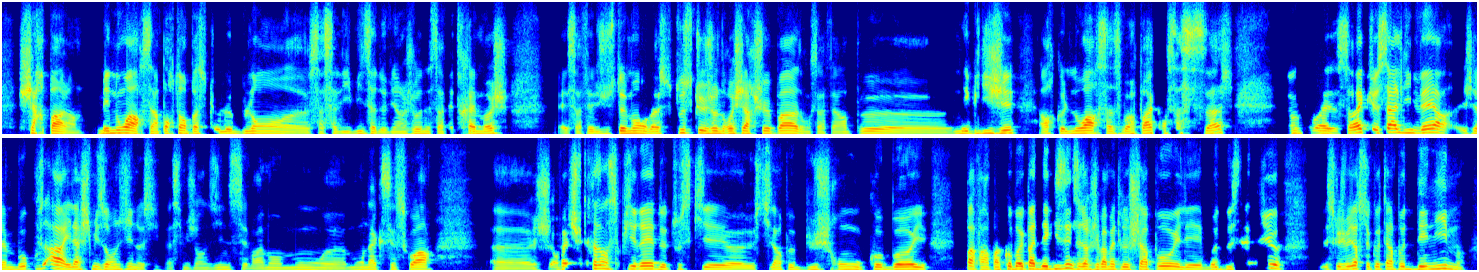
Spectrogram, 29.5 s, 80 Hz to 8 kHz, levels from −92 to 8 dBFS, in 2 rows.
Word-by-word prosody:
Sherpa, 145 Hz, -3 st, +3 dB
là 100 Hz, -3 st, -6 dB, 0.2 s
mais 145 Hz, +1 st, +2 dB
noire. 170 Hz, +2 st, +6 dB
C'est 140 Hz, -, -3 dB
important 140 Hz, +5 st, 0 dB
parce 135 Hz, -2 st, -2 dB
que -, -, -9 dB
le 125 Hz, 0 st, 0 dB
blanc, 135 Hz, 0 st, -2 dB, 0.2 s
heu, -, -, -8 dB
ça 115 Hz, +1 st, -8 dB
salit 120 Hz, 0 st, -6 dB
vite. 135 Hz, +2 st, -7 dB
Ça 125 Hz, -3 st, -2 dB
devient 120 Hz, 0 st, -8 dB
jaune 135 Hz, +2 st, -4 dB
et -, -, -5 dB
ça 125 Hz, -2 st, -7 dB
fait -, -, -17 dB
très 140 Hz, -, 0 dB
moche 140 Hz, +2 st, -2 dB, 0.5 s
et -, -, -8 dB
ça -, -, -8 dB
fait 125 Hz, -1 st, -5 dB
justement, 145 Hz, +5 st, +2 dB
bah, 130 Hz, -1 st, +1 dB, 0.2 s
tout 185 Hz, -, 0 dB
ce 180 Hz, -, -8 dB
que 165 Hz, -, +2 dB
je 150 Hz, +1 st, +2 dB
ne 145 Hz, -2 st, 0 dB
recherche 145 Hz, +1 st, +2 dB
pas 155 Hz, 0 st, +5 dB
donc 120 Hz, -1 st, -9 dB
ça 115 Hz, -2 st, -9 dB
fait 120 Hz, -, -12 dB
un 120 Hz, +1 st, -7 dB
peu, 140 Hz, -, -14 dB
heu, 115 Hz, -5 st, -3 dB
négligé 145 Hz, +4 st, 0 dB, 0.2 s
alors 125 Hz, +1 st, -3 dB
que 140 Hz, -, -1 dB
le 130 Hz, -, -2 dB
noir, 155 Hz, +1 st, +6 dB
ça 135 Hz, -3 st, -3 dB
se 125 Hz, -, -10 dB
voit 135 Hz, 0 st, -1 dB
pas 160 Hz, +3 st, +4 dB
quand 145 Hz, -, -12 dB
ça 150 Hz, +1 st, -8 dB
se -, -, -1 dB
s -, -, -4 dB
tâche. 180 Hz, +6 st, 0 dB, 0.6 s
Donc 155 Hz, -1 st, -5 dB
ouais, 150 Hz, -2 st, +2 dB
c'est 165 Hz, +4 st, -3 dB
vrai 195 Hz, +4 st, +8 dB
que 185 Hz, -, +3 dB
ça 215 Hz, +5 st, +7 dB
l'hiver, 185 Hz, +1 st, +4 dB
j'aime 140 Hz, -1 st, -4 dB
beaucoup 160 Hz, +4 st, -5 dB
ah 200 Hz, -6 st, +7 dB
et -, -, +2 dB
la 145 Hz, 0 st, +1 dB
chemise 150 Hz, +1 st, -4 dB
en 150 Hz, 0 st, -1 dB
jean 150 Hz, -1 st, -7 dB
aussi! 110 Hz, -4 st, -13 dB
La 105 Hz, -, -21 dB
chemise 120 Hz, +1 st, -15 dB
en 120 Hz, 0 st, -13 dB
jean, 135 Hz, +4 st, -10 dB
c'est 120 Hz, -4 st, -12 dB
vraiment 120 Hz, +3 st, -10 dB
mon, 130 Hz, 0 st, -9 dB
heu, 115 Hz, -1 st, -10 dB
mon 135 Hz, +2 st, -9 dB
accessoire. 140 Hz, +2 st, -1 dB, 0.6 s
Heu, 110 Hz, -1 st, -8 dB
je 105 Hz, -, -7 dB
en -, -, -6 dB
fait, -, -, +3 dB
je -, -, -1 dB
suis -, -, -3 dB
très 200 Hz, -1 st, 0 dB
inspiré 175 Hz, -2 st, +2 dB
de 140 Hz, -, -1 dB
tout 140 Hz, -, -13 dB
ce -, -, -9 dB
qui 140 Hz, -, -4 dB
est, 135 Hz, -1 st, +1 dB
heu, 120 Hz, -1 st, -3 dB
style 130 Hz, +3 st, -7 dB
un 125 Hz, -, -4 dB
peu 135 Hz, 0 st, -6 dB
bûcheron 145 Hz, +4 st, -5 dB
ou -, -, -8 dB
cowboy, 145 Hz, 0 st, +3 dB, 0.4 s
pas 180 Hz, -, +4 dB
enfin 145 Hz, -2 st, -2 dB
pas 145 Hz, -, 0 dB
cowboy, 165 Hz, +2 st, +5 dB
pas 170 Hz, -2 st, +7 dB
déguisé, 180 Hz, +6 st, +3 dB
c'est-à-dire 160 Hz, -3 st, +2 dB
que -, -, -6 dB
je -, -, -1 dB
vais 150 Hz, -, +5 dB
mettre 150 Hz, -1 st, -2 dB
le 145 Hz, -, +2 dB
chapeau 165 Hz, +3 st, +2 dB
et 155 Hz, -, +2 dB
les 135 Hz, -1 st, -1 dB
bottes 140 Hz, +2 st, -5 dB
de 145 Hz, -, -5 dB
7 -, -, -10 dB, 0.2 s
lieues 215 Hz, -3 st, +4 dB, 0.4 s
mais 145 Hz, -, -11 dB
ce 140 Hz, -, -7 dB
je -, -, -2 dB
veux 160 Hz, -, +1 dB
dire, 190 Hz, 0 st, +3 dB
ce 155 Hz, -, -6 dB
côté 155 Hz, +2 st, -3 dB
un -, -, 0 dB
peu 160 Hz, +1 st, -2 dB
denim, 160 Hz, -, 0 dB
140 Hz, 260 wpm, -22 LUFS, 125-155 Hz, 0.6 s, vrai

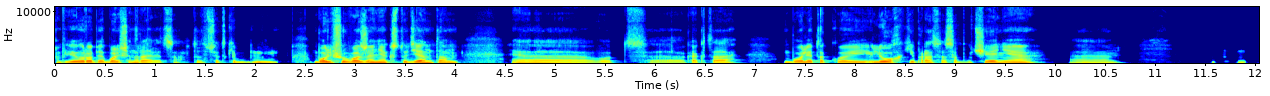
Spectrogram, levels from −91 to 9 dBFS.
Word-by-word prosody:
В 120 Hz, -, -8 dB
Европе 135 Hz, -2 st, +5 dB
больше 110 Hz, 0 st, +1 dB
нравится. 105 Hz, -2 st, -3 dB
Тут 120 Hz, -1 st, -11 dB
всё-таки 110 Hz, 0 st, -8 dB
б 125 Hz, +2 st, -5 dB, 0.4 s
больше 130 Hz, 0 st, +5 dB
уважения 115 Hz, -1 st, +5 dB
к 110 Hz, -, -8 dB
студентам, 145 Hz, +2 st, +2 dB, 0.5 s
э, 105 Hz, -1 st, -2 dB
вот, 105 Hz, 0 st, -11 dB
э, 115 Hz, -2 st, -10 dB
как-то 115 Hz, -1 st, -3 dB, 0.5 s
более 120 Hz, -1 st, +2 dB
такой 120 Hz, -1 st, -1 dB
лёгкий 130 Hz, -2 st, +3 dB
процесс 115 Hz, -1 st, -4 dB
обучения, 120 Hz, -1 st, 0 dB, 0.2 s
э, -, -, -14 dB
м, 110 Hz, 0 st, -9 dB, 1.2 s
м 200 Hz, -, -11 dB
115 Hz, 115 wpm, -23 LUFS, 110-125 Hz, 1.2 s, Европе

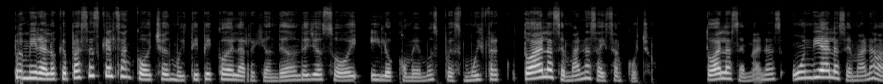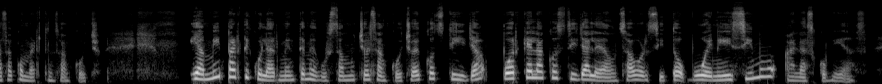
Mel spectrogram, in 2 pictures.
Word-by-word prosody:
Pues 310 Hz, -2 st, +4 dB
mira, 280 Hz, -3 st, +9 dB
lo 250 Hz, 0 st, +4 dB
que 265 Hz, -, +5 dB
pasa 315 Hz, +6 st, +4 dB
es 400 Hz, -, -3 dB
que 400 Hz, -, +4 dB
el 385 Hz, -, +4 dB
sancocho 255 Hz, -, +2 dB
es 230 Hz, -, +3 dB
muy 200 Hz, -3 st, -4 dB
típico 240 Hz, +1 st, -1 dB
de 225 Hz, -, +4 dB
la 200 Hz, -, +2 dB
región 175 Hz, -3 st, -9 dB
de 180 Hz, -, -1 dB
donde 210 Hz, +3 st, -1 dB
yo 230 Hz, 0 st, +2 dB
soy, 195 Hz, -3 st, -2 dB
y 220 Hz, -1 st, -4 dB
lo 190 Hz, -2 st, -1 dB
comemos, 180 Hz, +5 st, -7 dB
pues, 185 Hz, -2 st, -8 dB
muy 205 Hz, +4 st, -4 dB
frec 225 Hz, 0 st, -4 dB, 0.2 s
todas 275 Hz, +4 st, +9 dB
las 340 Hz, -2 st, +6 dB
semanas 215 Hz, +6 st, -2 dB
hay 185 Hz, -, -1 dB
sancocho. 185 Hz, 0 st, -11 dB, 0.5 s
Todas 235 Hz, +4 st, +5 dB
las 270 Hz, -2 st, +2 dB
semanas, 230 Hz, +7 st, -7 dB
un 295 Hz, +2 st, +2 dB
día 330 Hz, +1 st, +7 dB
a -, -, +6 dB
la 300 Hz, -, +2 dB
semana 200 Hz, +3 st, -5 dB
vas 205 Hz, -5 st, -5 dB
a -, -, -7 dB
comerte 190 Hz, -4 st, -12 dB
un 180 Hz, -, -16 dB
sancocho. -, -, -16 dB, 0.9 s
Y 270 Hz, -, +3 dB
a 245 Hz, -, +6 dB
mí, 310 Hz, +9 st, 0 dB
particularmente, 230 Hz, -, -2 dB
me 230 Hz, -, -4 dB
gusta 190 Hz, +2 st, -9 dB
mucho 205 Hz, +3 st, -7 dB
el 220 Hz, -, -6 dB
sancocho 185 Hz, -2 st, -8 dB
de 205 Hz, -, -2 dB
costilla, 235 Hz, -4 st, -5 dB, 0.2 s
porque 275 Hz, +4 st, +3 dB
la 305 Hz, -1 st, +1 dB
costilla 260 Hz, -7 st, -3 dB
le 200 Hz, -, -1 dB
da 170 Hz, -1 st, -5 dB
un 175 Hz, 0 st, -14 dB
saborcito 195 Hz, -1 st, -4 dB
buenísimo 220 Hz, -, -2 dB
a 185 Hz, -2 st, -13 dB
las 165 Hz, -1 st, -10 dB
comidas, 155 Hz, 0 st, -15 dB
220 Hz, 220 wpm, -22 LUFS, 195-265 Hz, 0.9 s, mira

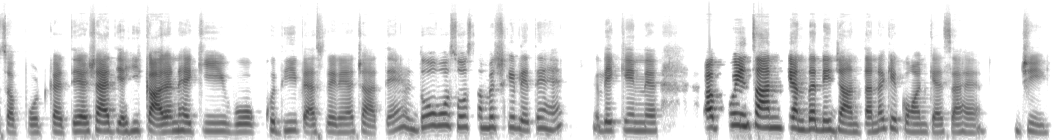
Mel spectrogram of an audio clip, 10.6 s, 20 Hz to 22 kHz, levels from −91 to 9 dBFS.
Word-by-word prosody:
Support 180 Hz, -1 st, -10 dB
करते 190 Hz, +1 st, -3 dB
हैं। 195 Hz, -, +3 dB
शायद 205 Hz, 0 st, +4 dB
यही 200 Hz, +3 st, -3 dB
कारण 195 Hz, +4 st, +5 dB
है 210 Hz, -2 st, 0 dB
कि 205 Hz, 0 st, -8 dB
वो 190 Hz, 0 st, -7 dB
खुद 220 Hz, -3 st, -7 dB
ही 220 Hz, +1 st, -8 dB
फ़ैसले 185 Hz, +2 st, -4 dB
लेना 185 Hz, +1 st, -6 dB
चाहते 165 Hz, 0 st, -8 dB
हैं, 265 Hz, -2 st, -10 dB
तो 315 Hz, +3 st, -3 dB
वो 345 Hz, 0 st, -2 dB
सोच-समझ 300 Hz, -2 st, -6 dB
के 290 Hz, -, -4 dB
लेते 235 Hz, +1 st, -5 dB
हैं। 265 Hz, +2 st, -8 dB, 0.4 s
लेकिन 220 Hz, -1 st, -3 dB, 0.6 s
अब 290 Hz, -, +10 dB
कोई 350 Hz, -1 st, +9 dB
इंसान 295 Hz, -4 st, +7 dB
के 285 Hz, -, +10 dB
अंदर 255 Hz, -1 st, +4 dB
नहीं 235 Hz, 0 st, +1 dB
जानता 190 Hz, -1 st, +1 dB
ना 240 Hz, +6 st, -4 dB
कि 260 Hz, 0 st, -3 dB
कौन 190 Hz, 0 st, -4 dB
कैसा 180 Hz, 0 st, -6 dB
है? 175 Hz, -1 st, -10 dB, 0.4 s
जी। 185 Hz, -4 st, -6 dB
210 Hz, 195 wpm, -22 LUFS, 190-275 Hz, 0.6 s, अब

